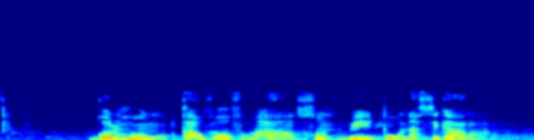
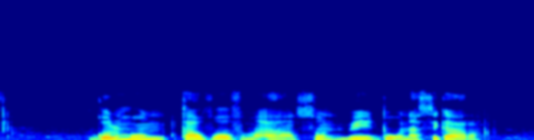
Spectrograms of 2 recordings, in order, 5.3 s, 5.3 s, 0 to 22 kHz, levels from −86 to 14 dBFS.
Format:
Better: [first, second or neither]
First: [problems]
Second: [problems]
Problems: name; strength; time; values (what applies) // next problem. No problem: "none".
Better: second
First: room echo; dies away in 1.5 s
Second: none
